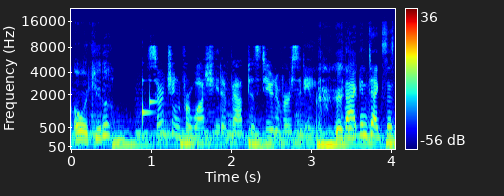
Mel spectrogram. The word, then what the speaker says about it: Ouachita: oh Akita soon for Washita Baptist University back in Texas everybody pronounces it Wichita but really it's Ouachita Washington how would you pronounce it it's Ouachita Baptist University it's Ouachita people it's Ouachita Washita welcome back to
